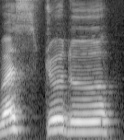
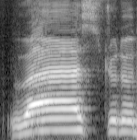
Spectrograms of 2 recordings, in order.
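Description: First: "Vescudu" with a short e, closing straight onto the s; clipped first syllable, long last u in "Vescudu"; short first vowel. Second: "Vescudu" with a long, dragged first e; wrongly lengthened vowel. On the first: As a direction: keep "Ves" short in "Vescudu", hold the final u. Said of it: "Elif okumadan geçiyoruz". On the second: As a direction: stretch the opening "Ves" of "Vescudu" too long. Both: Shown as a demonstration.

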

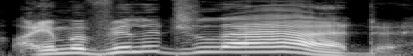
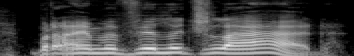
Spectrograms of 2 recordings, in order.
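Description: First: High, loud heroic boast; proud hero voice. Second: Higher, lightly heroic boast; a hint of proud hero. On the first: Acted. Proudly declaring role. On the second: Repeats heroic declaration.

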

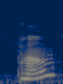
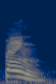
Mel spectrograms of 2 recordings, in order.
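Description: First: Pain said with the Paris nasal vowel; standard pain. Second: Pain said like peigne with a G-like ending; southern pain. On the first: Vlogger giving standard pain before the southern one. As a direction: give pain the northern sound. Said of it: "they say peigne". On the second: Vlogger imitating how Perpignan says pain. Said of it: "they're not exactly saying peigne". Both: Shown as a demonstration.

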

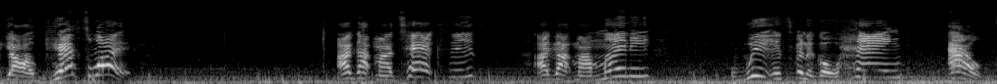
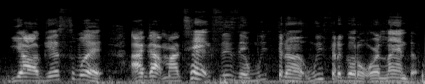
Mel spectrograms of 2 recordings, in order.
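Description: First: High, slow, drawn-out happy news; sugary teasing announcement, stretched out; sweet fake surprise. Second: Said in the usual way. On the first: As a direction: dangle the treat sweetly to the kids. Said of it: "I'm finna tell them". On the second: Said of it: "I'm gonna tell them".

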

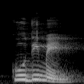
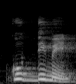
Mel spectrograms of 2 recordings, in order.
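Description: First: कू दी मेन with कू as koo, p silent; कू दी मेन modelled correctly for students; correct pronunciation. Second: कूप said with the final p sounded, mispronounced; कूप pronounced with the p, as the teacher's slip; wrong pronunciation. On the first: Shown as a demonstration. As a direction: say कू दी मेन the French way, no p. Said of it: "कू, not कूप". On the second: Real, not acted. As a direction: say कूप with a clear p at the end, the wrong way. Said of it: "कूप नहीं बोलते इसको".

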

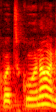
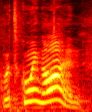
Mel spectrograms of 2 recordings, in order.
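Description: First: Said in the usual way. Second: Higher and louder, urgent; alarmed demand. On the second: Retold or imitated. Pressing upset grandmother on phone, higher, louder, alarmed. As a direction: push her for an answer now.

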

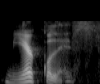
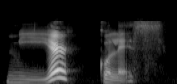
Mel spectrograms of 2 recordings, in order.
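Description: First: Said in the usual way. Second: Miércoles with a drawn-out, loud MIÉR; exaggerated stress. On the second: Shown as a demonstration. Teacher showing where the accent falls in miércoles, exaggerated first-syllable stress. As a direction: overdo the stress on the first part of miércoles, very slowly. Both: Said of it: "if I exaggerate it".

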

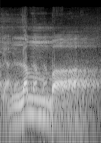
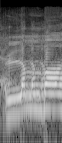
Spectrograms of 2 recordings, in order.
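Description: First: لمبا stretched very slowly, every sound held long; drawn-out emphasis. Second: Said in the usual way. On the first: Shown as a demonstration. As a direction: drag out لمبا to show how long. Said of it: "لمبا سجدہ کیا".

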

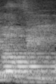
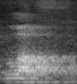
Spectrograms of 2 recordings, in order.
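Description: First: Lovey as "LUV-ee"; two-syllable love, ending in ee; final E pronounced. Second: Love ending on the v, "luv"; one-syllable love, E left silent; silent final E. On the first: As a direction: wrongly add an ee to the end of love. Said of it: "We don't say". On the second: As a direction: say love with no vowel after v. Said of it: "The letter E sometimes is silent". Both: Shown as a demonstration.

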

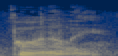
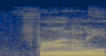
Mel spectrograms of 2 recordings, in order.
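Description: First: Hushed. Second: Said in the usual way. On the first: A narrator's reading.

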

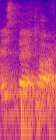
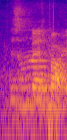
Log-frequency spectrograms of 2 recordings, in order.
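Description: First: Building hype, a bit louder; excited. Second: Said in the usual way. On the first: Shown as a demonstration. Speaker hyping the crowd for the exercise, louder. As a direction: pump the room up. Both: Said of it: "repeated louder".

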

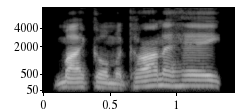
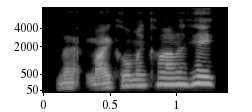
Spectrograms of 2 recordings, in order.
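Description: First: Said in the usual way. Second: Michael McConaughey? rising higher and much softer, doubting; unsure question. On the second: Real, not acted. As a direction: catch the name slip and question it. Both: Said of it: "Matthew McConaughey".

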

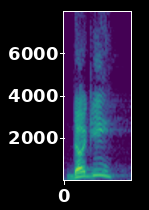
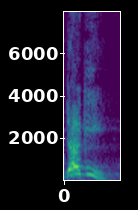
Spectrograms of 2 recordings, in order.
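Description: First: Imitating dad's first call, raised pitch. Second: Imitating dad's sharp, high second call; dad calling insistently. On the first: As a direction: call for the boy as dad, searching. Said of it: "he looks, and he goes". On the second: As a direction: call the sleeping boy much higher, as dad. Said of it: "I acted like I was asleep".

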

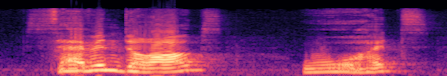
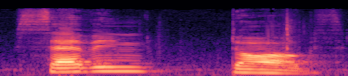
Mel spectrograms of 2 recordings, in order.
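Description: First: Loud, slow, rising disbelief; surprised. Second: Slow, loud, falling flat statement; stunned statement. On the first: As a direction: ask it in total disbelief. Surprised at the number. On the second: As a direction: state it, letting it sink in. Repeats in disbelief. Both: Real, not acted.

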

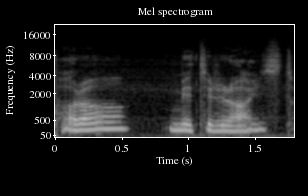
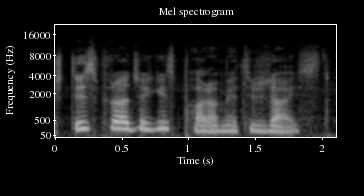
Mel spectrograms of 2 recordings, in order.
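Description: First: Parameterized whispered very slowly, syllable by syllable, rising at the end; unsure whispered check of parameterized; trying the pronunciation. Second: This project is parameterized read out slowly, voiced, parameterized tried at normal loudness; slow voiced first try at parameterized; reading out English. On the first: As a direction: sound out parameterized under the breath, very slowly. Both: Shown as a demonstration.

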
